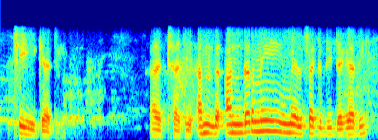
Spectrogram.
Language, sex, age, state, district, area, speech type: Punjabi, male, 30-45, Punjab, Amritsar, urban, conversation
